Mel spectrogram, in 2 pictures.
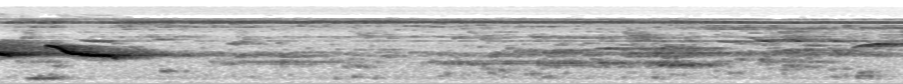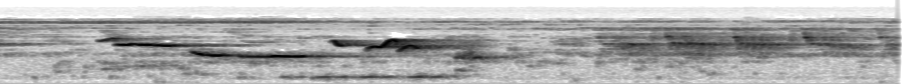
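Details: White-rumped shama singing beautifully: clear whistled phrases with a bright descending slur at the start, a pause, then a burst of varied fluty notes and quick slurred figures, over a steady thin high-pitched whine throughout.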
